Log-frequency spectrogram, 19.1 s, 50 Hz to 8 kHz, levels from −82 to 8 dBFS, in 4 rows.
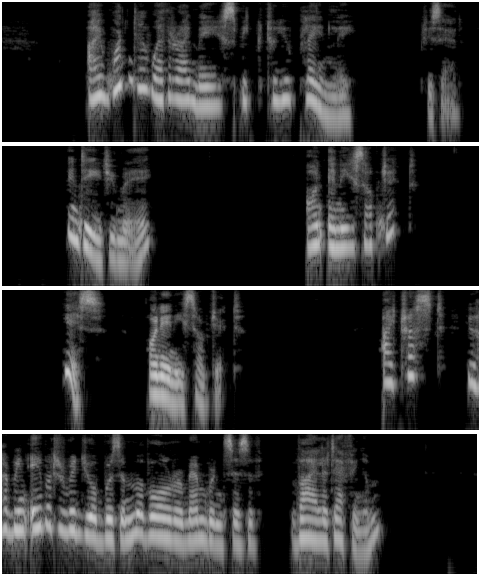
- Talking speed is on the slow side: Yes, slow, 115 wpm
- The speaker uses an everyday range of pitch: No, wide, 6.8 semitones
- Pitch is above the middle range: Yes, high, 205 Hz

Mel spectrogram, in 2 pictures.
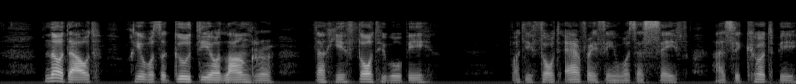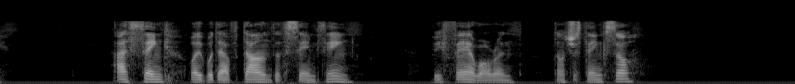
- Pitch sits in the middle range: No, low, 110 Hz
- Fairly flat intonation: Yes, narrow, 2.3 semitones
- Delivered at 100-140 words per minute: No, average, 155 wpm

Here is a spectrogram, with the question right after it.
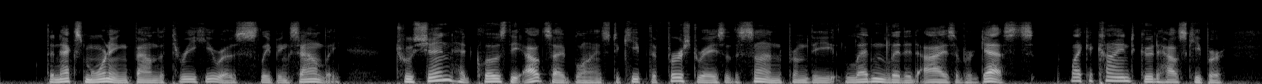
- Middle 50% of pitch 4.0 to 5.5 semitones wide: Yes, average, 5.1 semitones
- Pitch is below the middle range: Yes, low, 105 Hz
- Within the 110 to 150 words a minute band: No, average, 170 wpm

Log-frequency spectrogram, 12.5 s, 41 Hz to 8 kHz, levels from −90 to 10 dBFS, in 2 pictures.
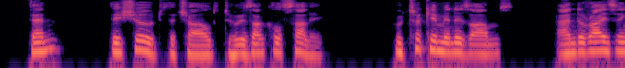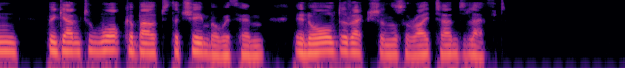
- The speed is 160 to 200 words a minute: No, average, 150 wpm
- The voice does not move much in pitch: No, average, 3.5 semitones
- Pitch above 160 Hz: No, medium, 140 Hz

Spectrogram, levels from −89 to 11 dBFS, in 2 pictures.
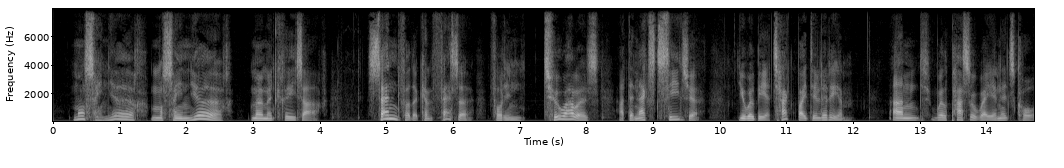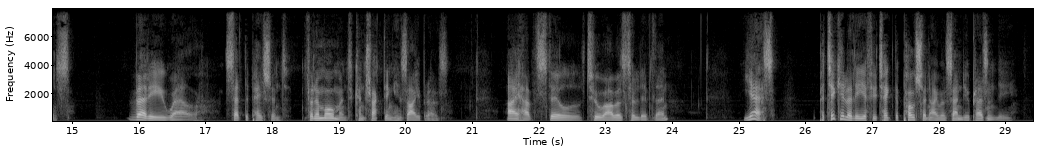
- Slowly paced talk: Yes, slow, 120 wpm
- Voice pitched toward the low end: Yes, low, 125 Hz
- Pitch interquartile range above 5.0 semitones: Yes, wide, 5.4 semitones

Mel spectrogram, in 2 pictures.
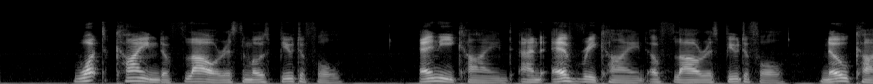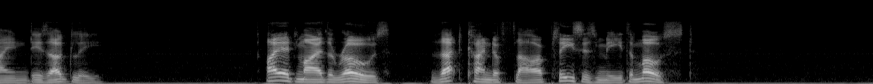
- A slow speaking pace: Yes, slow, 115 wpm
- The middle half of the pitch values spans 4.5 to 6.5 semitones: No, average, 3.9 semitones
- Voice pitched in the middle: No, low, 105 Hz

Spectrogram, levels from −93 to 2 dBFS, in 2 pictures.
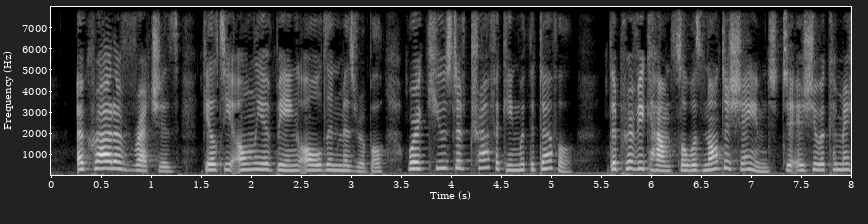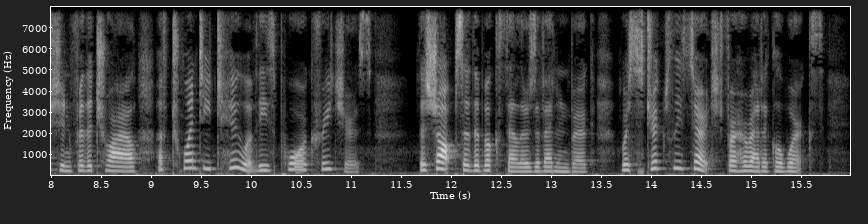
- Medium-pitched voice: No, very high, 255 Hz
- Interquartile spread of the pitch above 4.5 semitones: Yes, wide, 5.6 semitones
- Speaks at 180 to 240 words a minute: Yes, average, 190 wpm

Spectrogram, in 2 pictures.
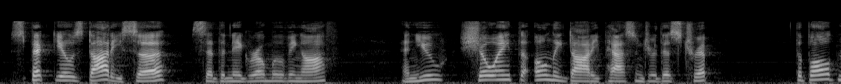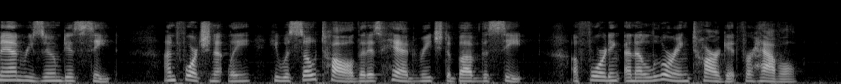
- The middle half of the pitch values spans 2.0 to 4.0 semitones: No, average, 4.6 semitones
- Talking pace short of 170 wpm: Yes, average, 160 wpm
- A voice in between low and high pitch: Yes, medium, 160 Hz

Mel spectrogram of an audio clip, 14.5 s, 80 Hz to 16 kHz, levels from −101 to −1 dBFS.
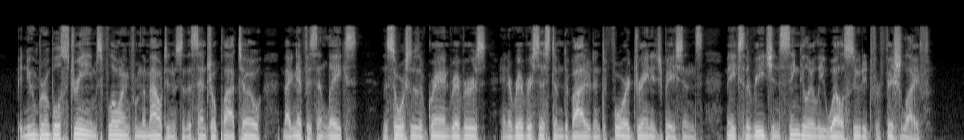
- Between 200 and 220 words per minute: No, average, 145 wpm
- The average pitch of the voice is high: No, low, 100 Hz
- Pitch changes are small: Yes, narrow, 1.6 semitones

